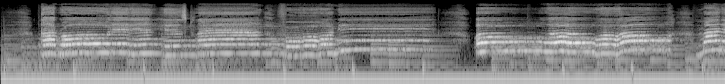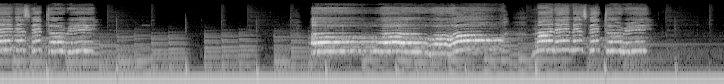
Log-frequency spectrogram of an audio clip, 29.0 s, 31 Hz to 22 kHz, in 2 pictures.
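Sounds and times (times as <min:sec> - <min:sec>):
alto choir part singing: 0:00.8 - 0:08.8, 0:09.5 - 0:16.5, 0:20.7 - 0:27.6.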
